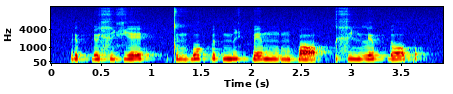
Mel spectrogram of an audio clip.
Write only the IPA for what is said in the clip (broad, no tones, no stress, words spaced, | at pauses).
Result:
ɾʲɔpɗʏxʲoçe | tʏmɓo k͡pepmyç k͡pem ŋomk͡pɔ | xʲoɲlʲɔp ɗop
